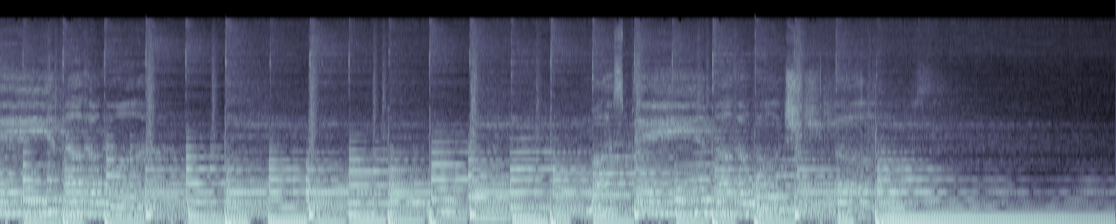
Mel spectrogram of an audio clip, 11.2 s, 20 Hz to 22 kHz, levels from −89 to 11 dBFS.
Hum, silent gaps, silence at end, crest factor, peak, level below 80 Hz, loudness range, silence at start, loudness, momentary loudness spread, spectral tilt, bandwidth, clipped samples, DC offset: none; none; 0 s; 12 dB; 0 dBFS; -18 dBFS; 2 LU; 0 s; -13 LUFS; 7 LU; -7 dB/octave; 16 kHz; under 0.1%; under 0.1%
